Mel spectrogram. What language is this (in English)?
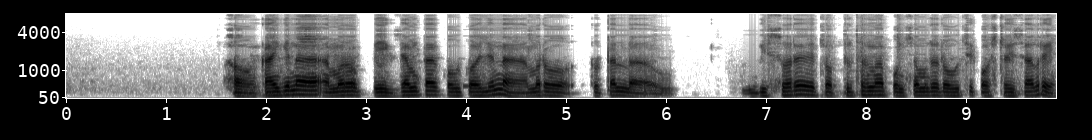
Odia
